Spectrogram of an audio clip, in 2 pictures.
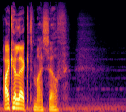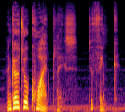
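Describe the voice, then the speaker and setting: A man's voice: mid-range voice, very animated, takes it slowly, a bit bright, faint music behind. A man playing a bitter, scheming young alien prince in an audio drama, with theatrical, disdainful delivery that savors cruelty. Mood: brooding, disdainful. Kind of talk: dramatic first-person narration and dialogue, audio drama.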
